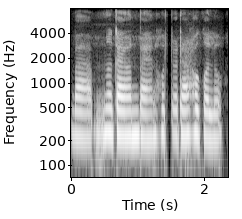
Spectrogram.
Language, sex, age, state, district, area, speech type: Assamese, female, 18-30, Assam, Biswanath, rural, spontaneous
